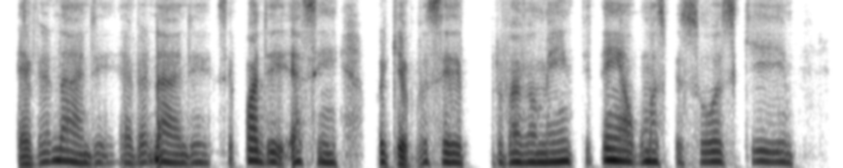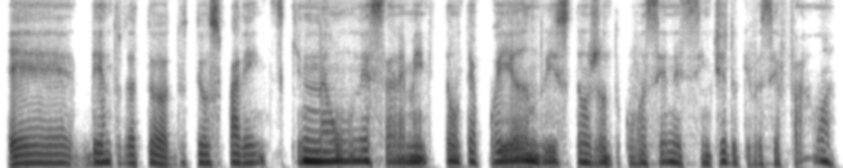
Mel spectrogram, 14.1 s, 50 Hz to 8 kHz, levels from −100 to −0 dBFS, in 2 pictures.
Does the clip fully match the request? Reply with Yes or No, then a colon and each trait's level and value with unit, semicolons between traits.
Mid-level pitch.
Yes: medium, 155 Hz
